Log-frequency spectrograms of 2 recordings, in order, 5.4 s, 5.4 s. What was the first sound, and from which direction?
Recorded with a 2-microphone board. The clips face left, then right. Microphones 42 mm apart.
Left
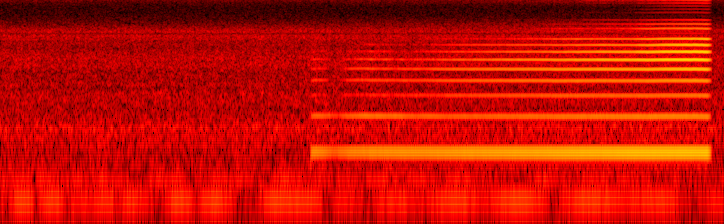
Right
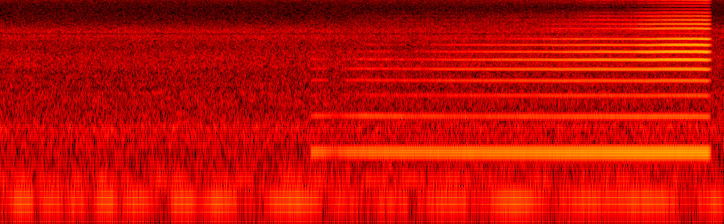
A trumpet, 25° left (ahead or behind).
